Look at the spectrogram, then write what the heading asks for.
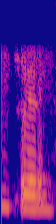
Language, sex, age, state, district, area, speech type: Tamil, female, 30-45, Tamil Nadu, Tiruchirappalli, rural, conversation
